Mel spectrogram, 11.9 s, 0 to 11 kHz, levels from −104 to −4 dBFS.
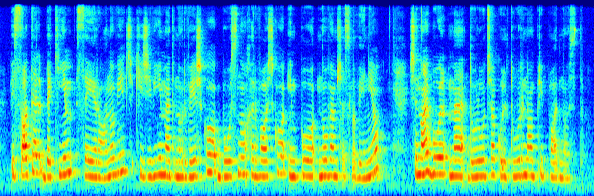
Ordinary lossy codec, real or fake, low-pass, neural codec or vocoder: none; real; 9.9 kHz; none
